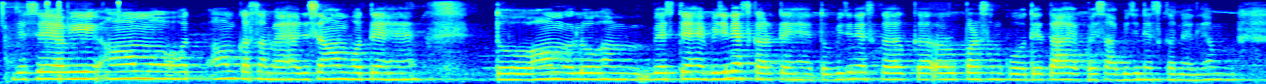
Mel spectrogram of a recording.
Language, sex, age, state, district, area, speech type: Hindi, female, 45-60, Bihar, Begusarai, urban, spontaneous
